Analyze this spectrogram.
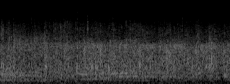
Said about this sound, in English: Will somebody clap their hands on that?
